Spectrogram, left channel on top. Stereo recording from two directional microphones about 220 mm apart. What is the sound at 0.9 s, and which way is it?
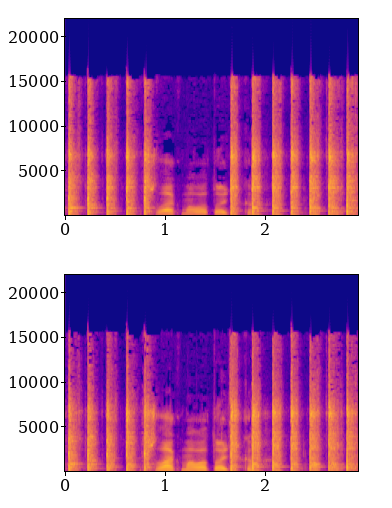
Speech, 55° right (ahead or behind).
